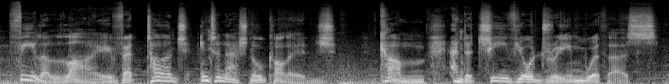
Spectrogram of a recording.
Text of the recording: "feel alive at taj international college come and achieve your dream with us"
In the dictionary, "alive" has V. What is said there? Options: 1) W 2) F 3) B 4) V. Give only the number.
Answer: 4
